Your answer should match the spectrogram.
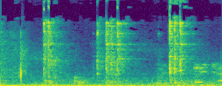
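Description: A few faint, sharp clicks and light clinks, scattered irregularly over low background noise.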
